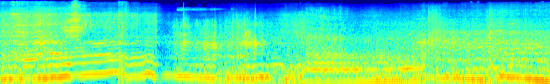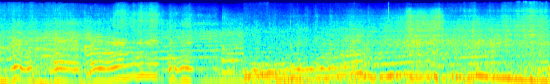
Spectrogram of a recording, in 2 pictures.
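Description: A rally car engine roars loudly, revving up and down as gears shift.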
